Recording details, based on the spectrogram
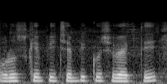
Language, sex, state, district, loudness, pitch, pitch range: Hindi, male, Uttar Pradesh, Shamli, -16 LUFS, 160 Hz, 155-170 Hz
